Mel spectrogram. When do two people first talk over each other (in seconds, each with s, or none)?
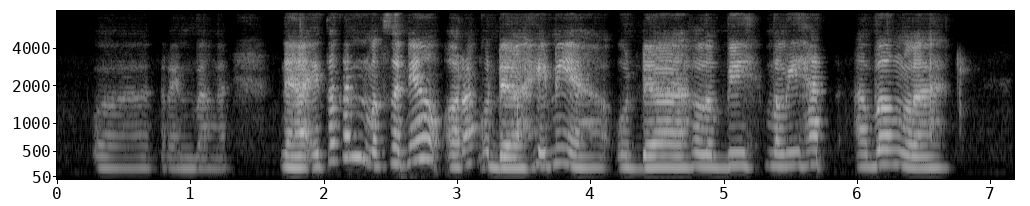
none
